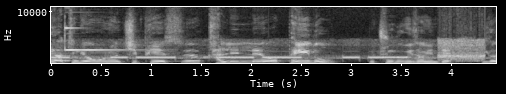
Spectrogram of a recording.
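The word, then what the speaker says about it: 北斗: 매빅 3 같은 경우는 GPS, 갈릴레오, 베이도, 중국 위성인데, 이거 세 개에서 정보를 받는다. 북두를 이제 중국 사람들이 발음을 베이도 하는 모양인데, 제가 에어 2S를 가지고 여러 번 날려보니까 최대 23개의 위성이 수신이 됩니다.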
